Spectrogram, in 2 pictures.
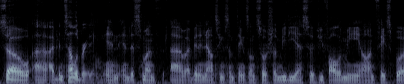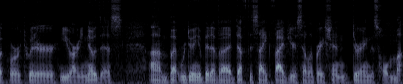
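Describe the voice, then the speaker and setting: With a normal speaking voice, a man speaks at a fairly low pitch in a fairly even intonation, hardly pausing, and the sound is dry with no echo. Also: fairly quick pace. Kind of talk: casual vlog chat. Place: garden.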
